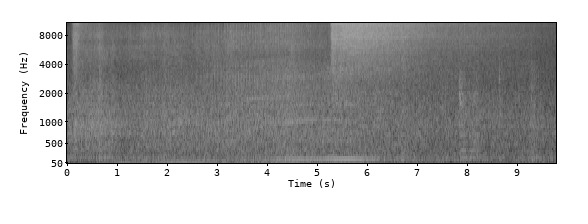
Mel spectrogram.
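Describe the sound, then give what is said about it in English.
A Green Line bus pulls to a stop with a loud, sustained hiss of air brakes over a low engine rumble. The hiss brightens sharply midway through, and no one speaks. “Margot stepping off the Green Line bus and her hair is blowing in the wind”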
